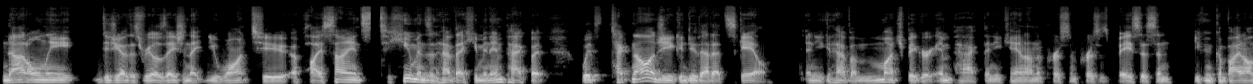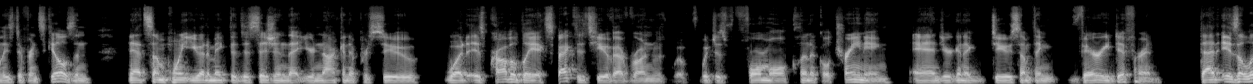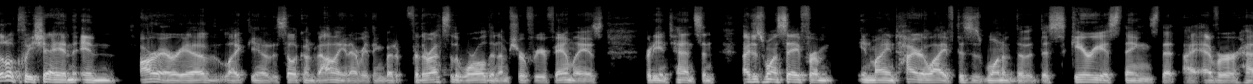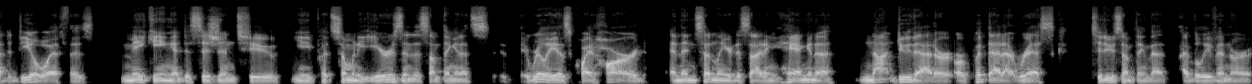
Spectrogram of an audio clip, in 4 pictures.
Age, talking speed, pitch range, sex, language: 20-39, 230 wpm, 85-95 Hz, male, English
